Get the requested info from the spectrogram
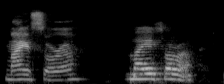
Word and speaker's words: Maiasaura: So how do you pronounce its scientific name? – Maiasaura. – Yes. Another pretty easy one. Everybody pronounces this one the same, so it's not too hard to pronounce.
